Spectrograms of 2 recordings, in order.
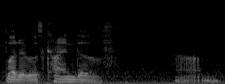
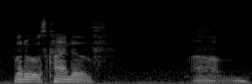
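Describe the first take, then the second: No difference in how they are said.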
